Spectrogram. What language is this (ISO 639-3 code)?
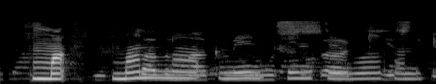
isl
